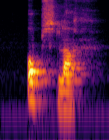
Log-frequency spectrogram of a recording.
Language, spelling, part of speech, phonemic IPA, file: Dutch, opslag, noun, /ˈɔpslɑx/, Nl-opslag.ogg
- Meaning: 1. storage 2. raise (in wages)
